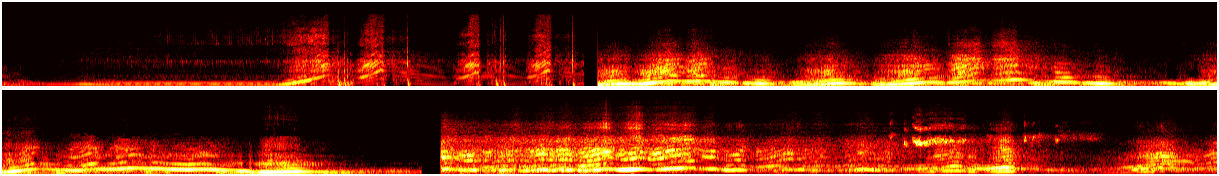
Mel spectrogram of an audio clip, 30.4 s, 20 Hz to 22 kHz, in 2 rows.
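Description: Lamborghini engines revving during donuts, in three clips split by hard cuts. First a steady low engine note, then sharp rising revs from an Aventador's V12. Then a Huracán's V10 swings up and down in pitch every second or so as it spins, and in the last clip revving with tire squeal.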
